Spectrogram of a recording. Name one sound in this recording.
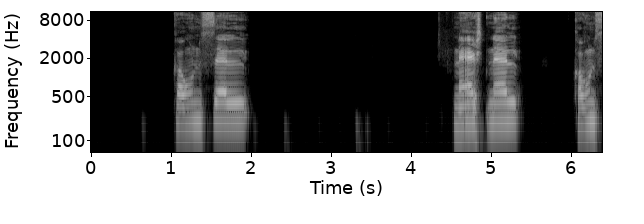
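A middle-aged man speaks calmly and slowly into a close microphone, in short phrases.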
